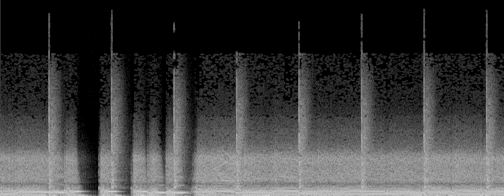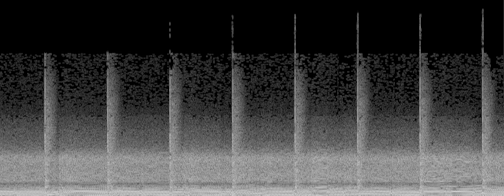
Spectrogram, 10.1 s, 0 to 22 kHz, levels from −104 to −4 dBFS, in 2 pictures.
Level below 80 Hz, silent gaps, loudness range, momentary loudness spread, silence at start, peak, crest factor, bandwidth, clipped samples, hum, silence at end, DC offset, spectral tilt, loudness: -44 dBFS; none; 1 LU; 2 LU; 0 s; -10 dBFS; 16 dB; 16.5 kHz; under 0.1%; none; 0 s; under 0.1%; -4.5 dB/octave; -26 LUFS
